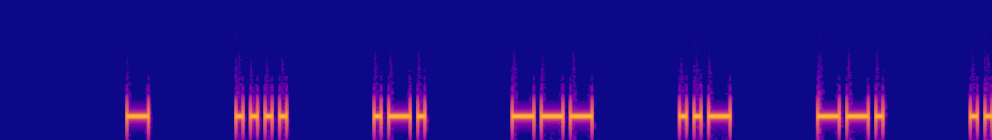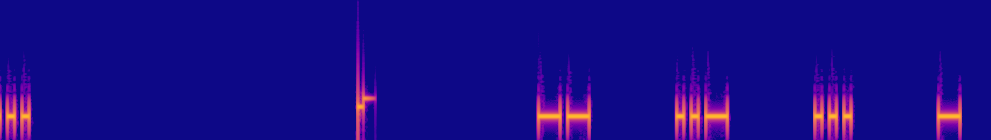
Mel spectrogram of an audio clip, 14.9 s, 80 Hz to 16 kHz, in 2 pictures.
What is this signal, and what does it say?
Morse code, heard as a keyed tone, about 22 wpm, spaced as for 10 wpm, 700 Hz. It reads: THROUGH MUST
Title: 4x Character Spacing - Top 200 Words - 22wpm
